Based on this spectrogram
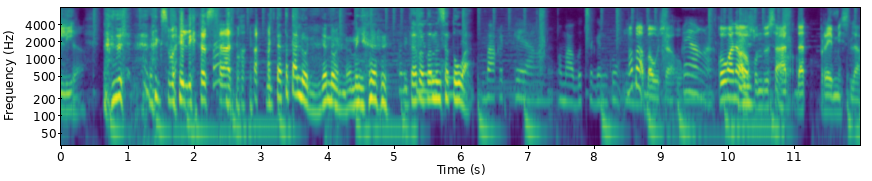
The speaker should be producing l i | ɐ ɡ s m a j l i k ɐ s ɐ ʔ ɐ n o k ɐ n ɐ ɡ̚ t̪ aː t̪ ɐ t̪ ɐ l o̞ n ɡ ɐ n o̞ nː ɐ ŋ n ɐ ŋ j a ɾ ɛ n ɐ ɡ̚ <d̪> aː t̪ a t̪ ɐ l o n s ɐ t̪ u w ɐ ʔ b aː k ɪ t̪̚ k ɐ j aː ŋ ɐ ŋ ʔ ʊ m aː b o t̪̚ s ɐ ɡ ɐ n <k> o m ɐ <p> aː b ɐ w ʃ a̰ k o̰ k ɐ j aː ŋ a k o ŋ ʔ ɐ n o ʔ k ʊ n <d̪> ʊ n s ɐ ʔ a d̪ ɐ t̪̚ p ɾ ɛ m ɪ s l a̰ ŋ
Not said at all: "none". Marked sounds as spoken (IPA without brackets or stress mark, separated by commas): t̪, k, b, d̪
